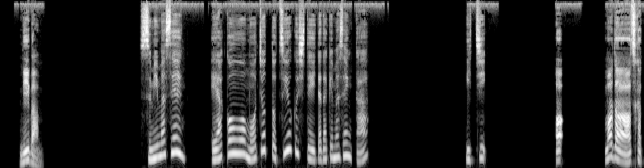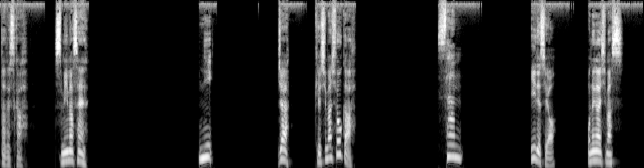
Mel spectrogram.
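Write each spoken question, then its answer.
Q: すみません、エアコンをもうちょっと強くしていただけませんか?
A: 1: あ、まだ暑かったですか。すみません。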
